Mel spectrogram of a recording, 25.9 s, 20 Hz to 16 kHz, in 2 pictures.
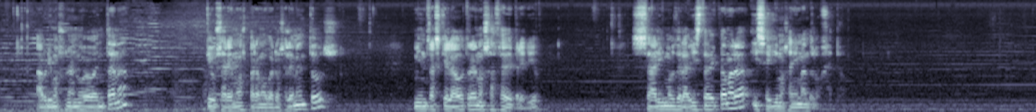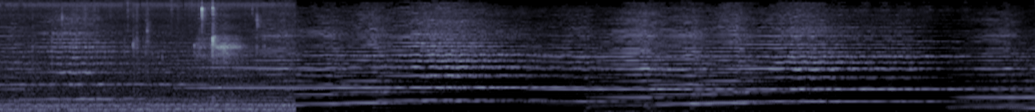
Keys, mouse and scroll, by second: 3.4 n, 5.1 typing, 22.4 n.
